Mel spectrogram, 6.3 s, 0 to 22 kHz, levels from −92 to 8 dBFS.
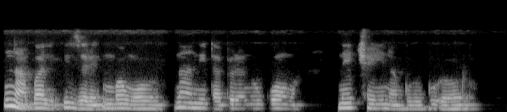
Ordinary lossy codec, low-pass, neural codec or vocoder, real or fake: Opus, 24 kbps; 7.2 kHz; none; real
